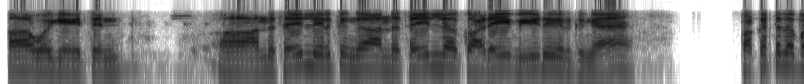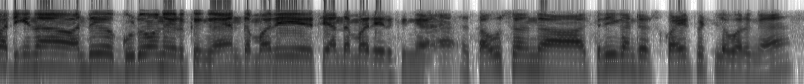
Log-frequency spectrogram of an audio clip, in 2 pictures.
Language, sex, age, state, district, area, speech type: Tamil, male, 45-60, Tamil Nadu, Tenkasi, rural, conversation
